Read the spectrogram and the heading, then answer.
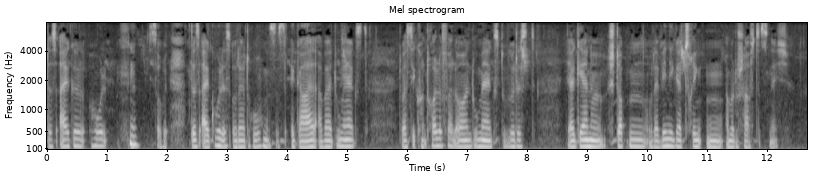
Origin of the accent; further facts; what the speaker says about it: Northern Germany, Germany; now in Switzerland; Dieses Bootshaus ist in meiner Heimat in Norddeutschland. Ich wohne ja in der Schweiz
